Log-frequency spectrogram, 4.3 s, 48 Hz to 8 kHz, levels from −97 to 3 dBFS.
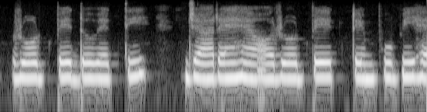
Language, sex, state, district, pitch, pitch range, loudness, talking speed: Hindi, female, Jharkhand, Deoghar, 230 Hz, 225-235 Hz, -12 LUFS, 180 wpm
